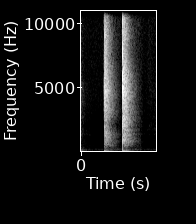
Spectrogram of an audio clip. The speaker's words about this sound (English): We are rolling. Let's get the clappy claps going. Okay.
